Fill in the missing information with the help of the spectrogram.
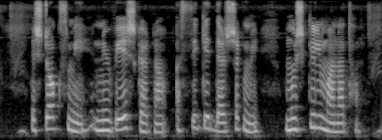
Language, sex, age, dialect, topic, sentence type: Hindi, female, 18-24, Kanauji Braj Bhasha, banking, statement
